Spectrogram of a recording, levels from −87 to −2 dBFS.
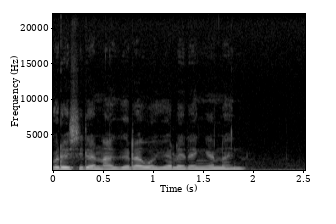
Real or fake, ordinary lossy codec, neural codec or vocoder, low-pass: real; none; none; none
